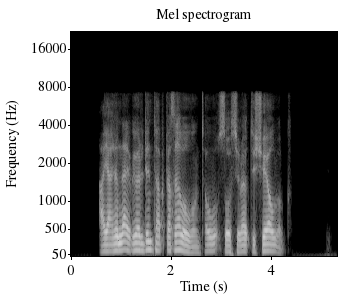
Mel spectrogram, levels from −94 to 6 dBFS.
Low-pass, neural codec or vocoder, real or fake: 7.2 kHz; codec, 16 kHz in and 24 kHz out, 0.4 kbps, LongCat-Audio-Codec, four codebook decoder; fake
